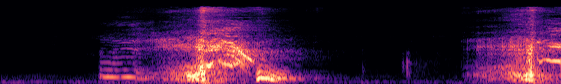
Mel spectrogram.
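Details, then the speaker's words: A nasal person recovering from a cold-like illness, with a dog nearby, takes a voiced intake that builds into a loud explosive sneeze, then a second sneeze begins: a sneezing attack. "still nasal still sneezing the dog's under the table right next to me and I'm gonna have a sneezing attack in a minute so I gotta go"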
